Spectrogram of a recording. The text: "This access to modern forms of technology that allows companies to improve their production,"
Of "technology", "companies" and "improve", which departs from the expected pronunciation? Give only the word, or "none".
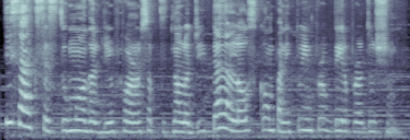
companies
